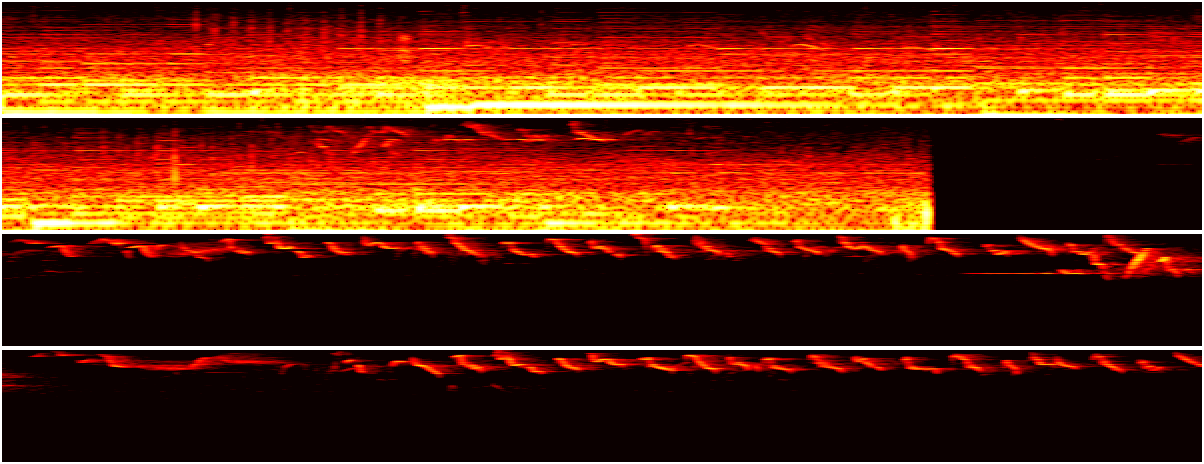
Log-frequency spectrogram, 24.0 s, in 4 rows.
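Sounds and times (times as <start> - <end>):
bird chirping rapidly: 3.8 - 10.6.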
